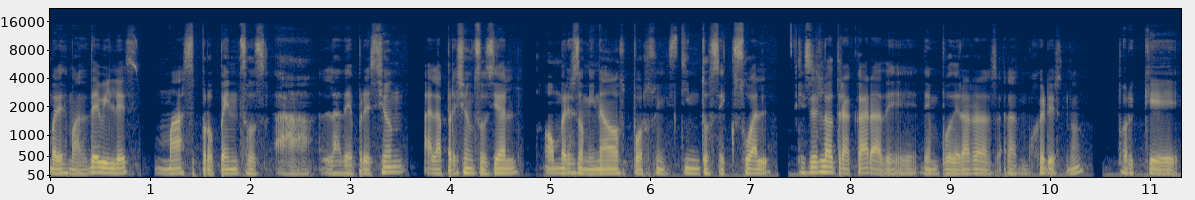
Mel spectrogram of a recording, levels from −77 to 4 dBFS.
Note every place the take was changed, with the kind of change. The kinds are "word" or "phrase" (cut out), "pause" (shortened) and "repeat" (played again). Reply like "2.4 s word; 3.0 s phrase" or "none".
none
